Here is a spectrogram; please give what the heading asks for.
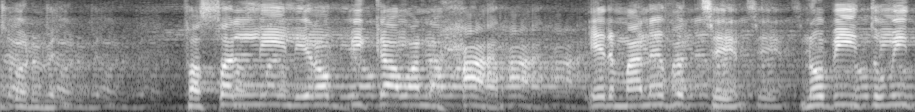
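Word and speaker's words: وانحر: High হুতি, ওয়ানহার নয়, high হাওয়াজ নয়, high হুতি। এই গলার ভেতর থেকে এটা উচ্চারণ করবেন, ফাসাল্লি লিরাব্বিকা ওয়ানহার।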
